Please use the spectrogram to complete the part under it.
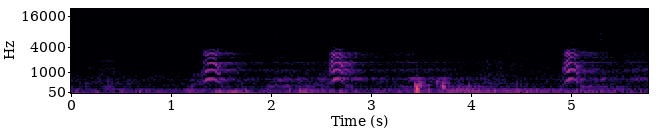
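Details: Dachshund barking in a setting linked to a wild boar: three short, arched, harmonic barks spaced over about four seconds, with a sharp knock near the middle and faint low rumbling background.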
